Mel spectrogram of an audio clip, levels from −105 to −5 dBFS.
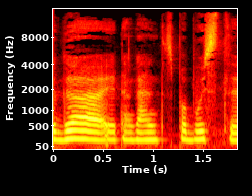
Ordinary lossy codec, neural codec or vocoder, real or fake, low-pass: MP3, 64 kbps; none; real; 14.4 kHz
